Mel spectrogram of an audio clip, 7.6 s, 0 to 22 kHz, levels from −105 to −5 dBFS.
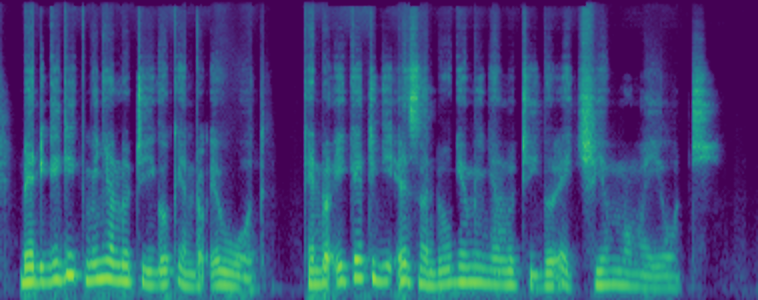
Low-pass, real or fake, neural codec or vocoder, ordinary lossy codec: none; fake; codec, 44.1 kHz, 2.6 kbps, DAC; none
